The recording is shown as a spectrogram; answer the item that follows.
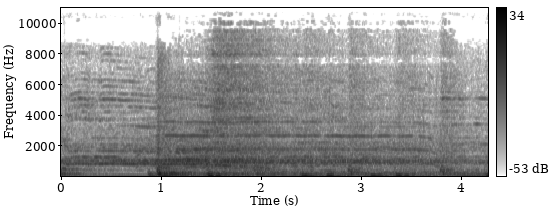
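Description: Live rock band of electric guitars, bass and drum kit crashing into a song about a second in and carrying on with a heavy drum beat. An audience yells and whoops over it.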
